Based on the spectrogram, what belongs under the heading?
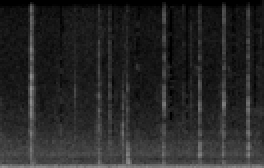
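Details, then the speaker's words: Flood-damaged Hyundai Palisade passenger power seat: relay clicks sharply three or four times a second with no motor hum, so the switch works; seat height motor suspected seized. "could be the problem, because I can hear the relay clicking, so the switch is working."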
